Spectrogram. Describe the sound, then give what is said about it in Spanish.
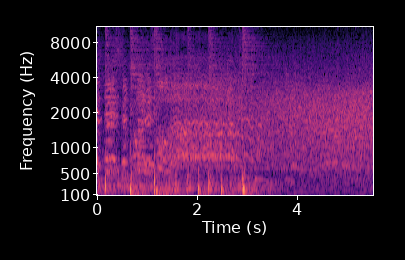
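Carnival audience applauding a pasodoble: lively clapping and crowd cheering that holds at a fairly loud level, with several sharper bursts of claps standing out early on. “pues segundo paso doble, que obtiene el respaldo del público, muchas palmas al aire, efusivamente arropada esta letra.”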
